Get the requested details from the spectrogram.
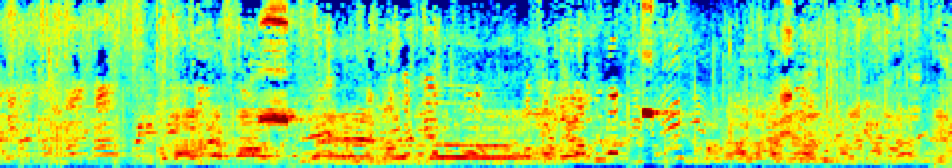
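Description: Many boys shout and call out excitedly outdoors.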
